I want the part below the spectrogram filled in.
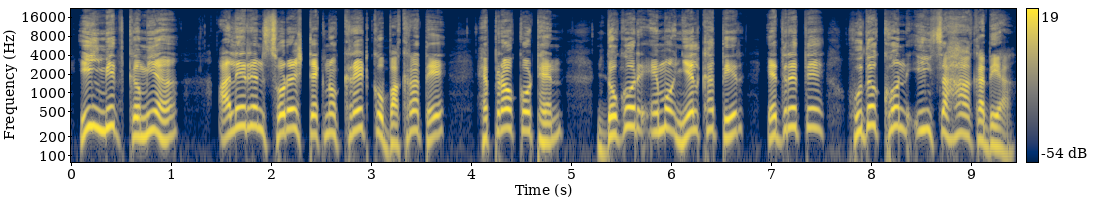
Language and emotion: Santali, angry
